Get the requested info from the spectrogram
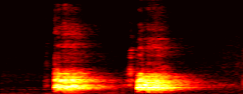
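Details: One of a pair of pet Shih Tzus barks as its owner urges it to say hi to the camera, after it had been growling at the other dog; two loud, rough barks about a second apart, with nothing else heard.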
